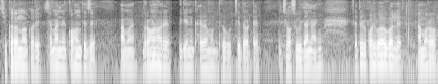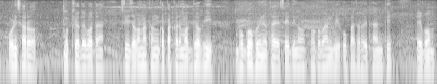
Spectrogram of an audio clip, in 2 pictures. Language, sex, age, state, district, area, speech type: Odia, male, 18-30, Odisha, Ganjam, urban, spontaneous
